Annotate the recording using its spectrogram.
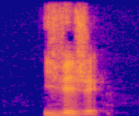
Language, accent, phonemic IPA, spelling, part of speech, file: French, France, /i.ve.ʒe/, IVG, noun, LL-Q150 (fra)-IVG.wav
- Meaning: initialism of interruption volontaire de grossesse, an induced abortion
